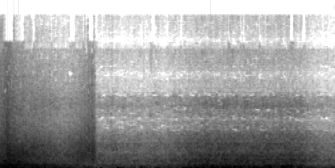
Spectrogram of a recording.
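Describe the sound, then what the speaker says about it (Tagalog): Floodwater from an overflowing river rushing across a road in Maitum, Sarangani, a loud continuous roaring wash with heavy wind buffeting the microphone throughout. "Rumagasa ang baha sa kalsadang yan sa Maitong Sarangani matapos umapaw ang isang ilog sa barangay New La Union"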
